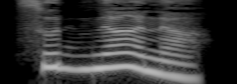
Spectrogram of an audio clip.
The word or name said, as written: ಸುಜ್ಞಾನ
